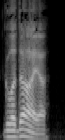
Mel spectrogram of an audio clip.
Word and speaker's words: Gladiah: Her name is Gladiah." Gruer pronounced it in three syllables, accenting the second.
